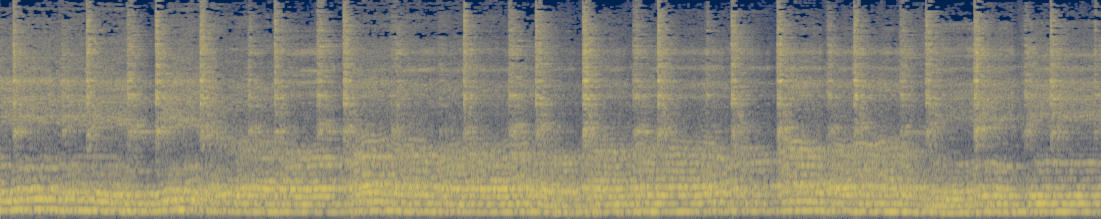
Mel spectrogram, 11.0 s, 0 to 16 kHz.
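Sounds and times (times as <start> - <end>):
men chanting: 0.0 - 11.0
sharp regular strikes: 0.0 - 11.0.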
